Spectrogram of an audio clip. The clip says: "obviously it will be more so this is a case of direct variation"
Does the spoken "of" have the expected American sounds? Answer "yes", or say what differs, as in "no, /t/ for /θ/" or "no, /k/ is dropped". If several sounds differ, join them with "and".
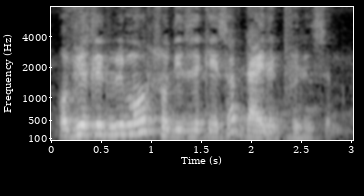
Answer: no, /b/ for /v/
